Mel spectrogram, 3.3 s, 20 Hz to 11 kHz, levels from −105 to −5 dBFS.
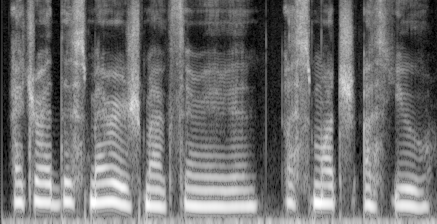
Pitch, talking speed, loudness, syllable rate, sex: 220 Hz, 165 wpm, -15 LUFS, 4.8 syllables/s, female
